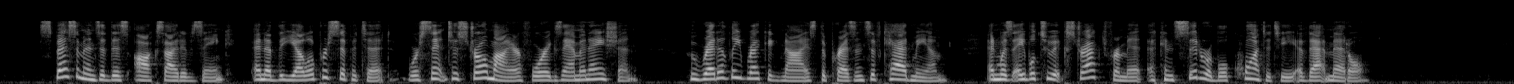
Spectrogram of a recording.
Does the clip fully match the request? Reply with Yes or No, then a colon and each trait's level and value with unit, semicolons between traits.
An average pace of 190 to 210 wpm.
No: average, 150 wpm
